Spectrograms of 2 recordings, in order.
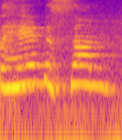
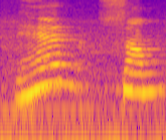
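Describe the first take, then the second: First: Said in the usual way. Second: handsome slowly, with a gap after hand; split into syllables. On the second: Shown as a demonstration. Teacher showing it divides in two, split into syllables. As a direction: break handsome into two drawn-out beats. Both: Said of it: "दो हिस्सा में बट रहा है".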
